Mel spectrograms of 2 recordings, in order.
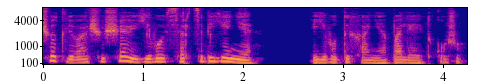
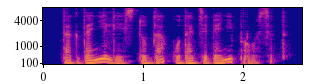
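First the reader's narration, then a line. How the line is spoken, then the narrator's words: Icy, curt. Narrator (Russian): ледяным тоном отрезает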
